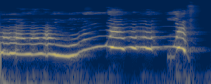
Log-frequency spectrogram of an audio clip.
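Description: A person imitating a dog in a short social-media clip, producing a drawn-out howling whine that rises and wavers, loud and close, with no speech.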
